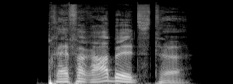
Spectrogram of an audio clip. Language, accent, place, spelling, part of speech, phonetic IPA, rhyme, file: German, Germany, Berlin, präferabelste, adjective, [pʁɛfeˈʁaːbl̩stə], -aːbl̩stə, De-präferabelste.ogg
- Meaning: inflection of präferabel: 1. strong/mixed nominative/accusative feminine singular superlative degree 2. strong nominative/accusative plural superlative degree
